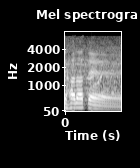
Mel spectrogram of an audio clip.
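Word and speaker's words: 放出: い、同じ花店ですけどね、はい、放出って書いて花店って読む。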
